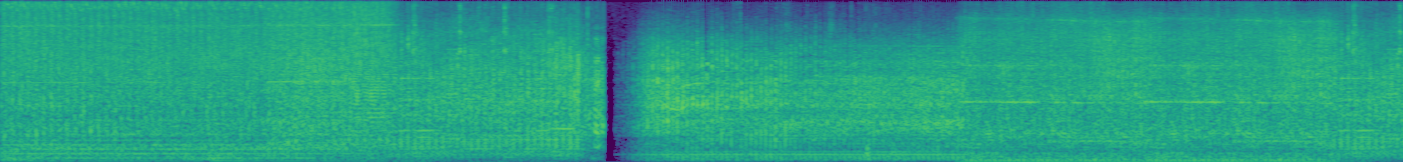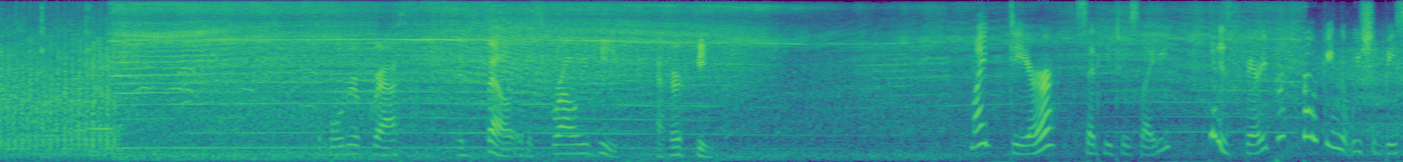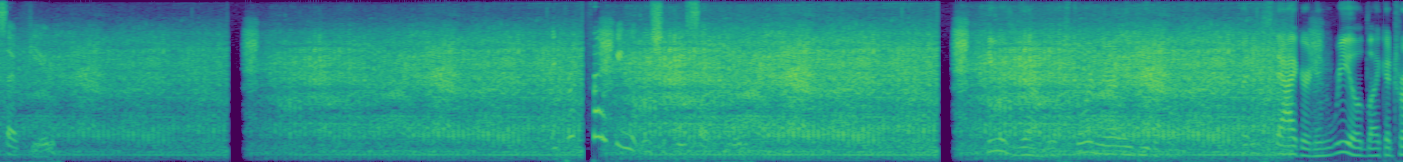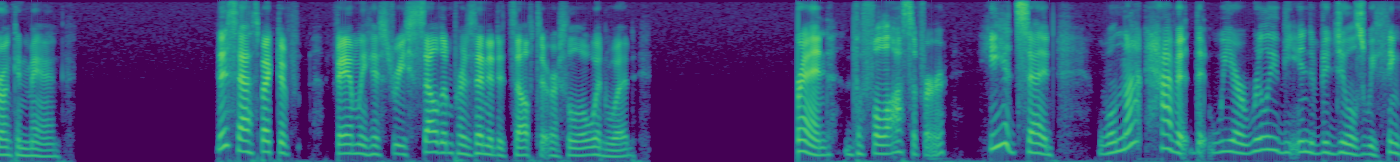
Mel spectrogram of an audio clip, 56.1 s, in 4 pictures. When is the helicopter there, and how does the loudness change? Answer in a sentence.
You can hear the helicopter from 0.0 to 41.3 s, getting quieter then louder.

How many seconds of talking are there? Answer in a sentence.
The talking can be heard for 26 seconds in total.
